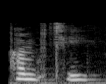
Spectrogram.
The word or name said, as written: humpty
